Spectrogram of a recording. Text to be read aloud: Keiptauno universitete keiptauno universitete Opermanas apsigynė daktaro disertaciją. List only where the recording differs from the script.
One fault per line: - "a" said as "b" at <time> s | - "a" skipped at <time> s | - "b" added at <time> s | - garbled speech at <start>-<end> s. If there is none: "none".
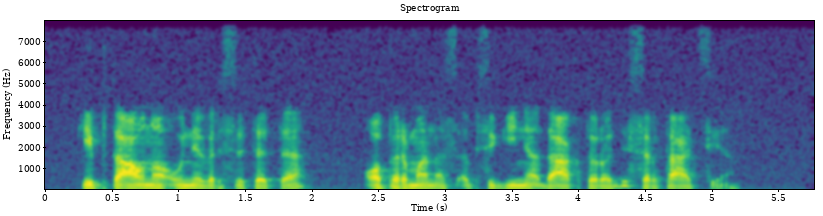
- "keiptauno universitete" skipped at 1.9 s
